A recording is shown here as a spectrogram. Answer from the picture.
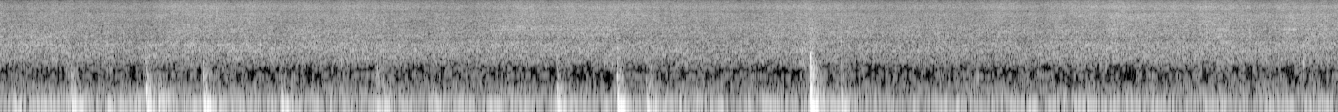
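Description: Banana slices sizzling steadily in melted butter in a non-stick frying pan while a spatula turns them, knocking against the pan a few times, loudest about eight seconds in.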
